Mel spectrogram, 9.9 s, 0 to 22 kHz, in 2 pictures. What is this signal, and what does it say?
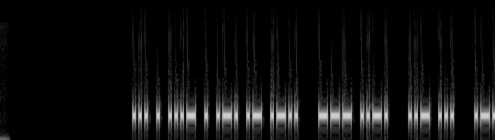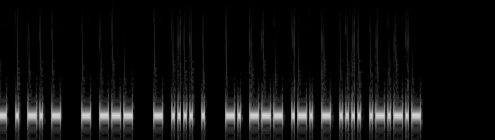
Morse code, heard as a keyed tone, about 40 wpm, 700 Hz. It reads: SEVERAL OF US WENT TO THE NORTH.
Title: Sentences from Top 1000 Words - Review Part 2 - 40wpm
